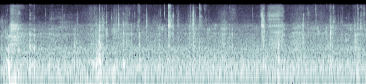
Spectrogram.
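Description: Close-miked eating sounds: biting into and chewing red hot sausage dogs in soft buns, with many short wet mouth clicks and smacks scattered throughout.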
